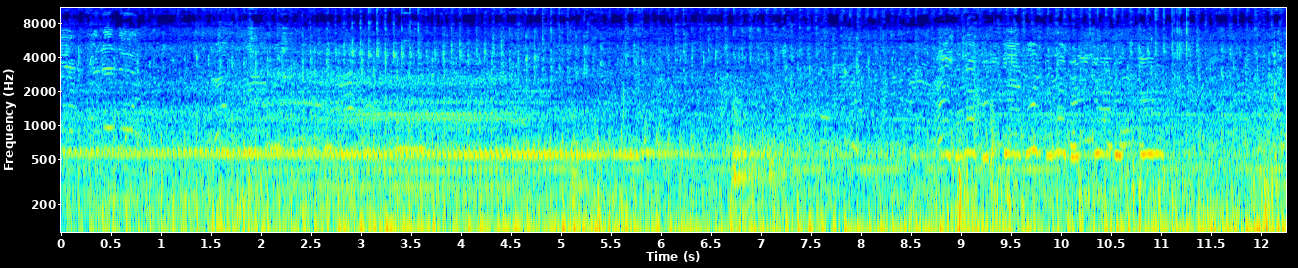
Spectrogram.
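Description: Small passenger launch boat engine idling at a river ghat, a steady low droning hum throughout with people talking over it.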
